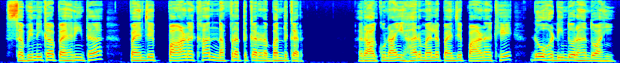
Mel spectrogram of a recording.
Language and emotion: Sindhi, disgusted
